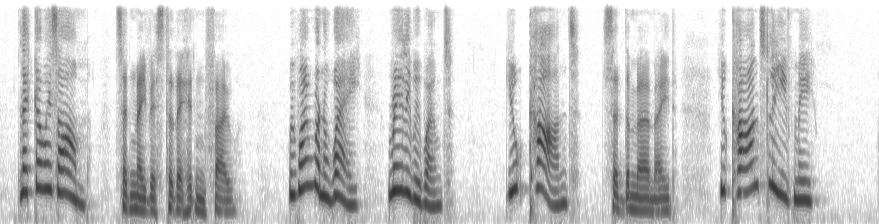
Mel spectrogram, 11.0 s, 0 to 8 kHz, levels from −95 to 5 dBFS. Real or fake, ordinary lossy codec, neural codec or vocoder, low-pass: fake; Opus, 64 kbps; vocoder, 22.05 kHz, 80 mel bands, WaveNeXt; 7.2 kHz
